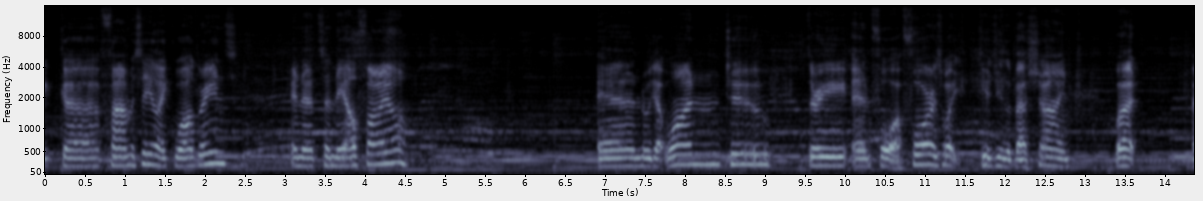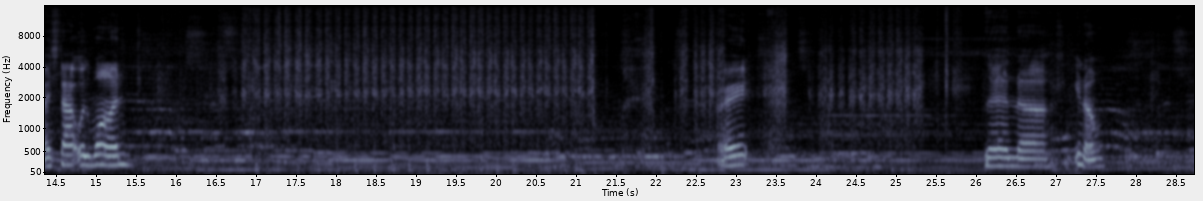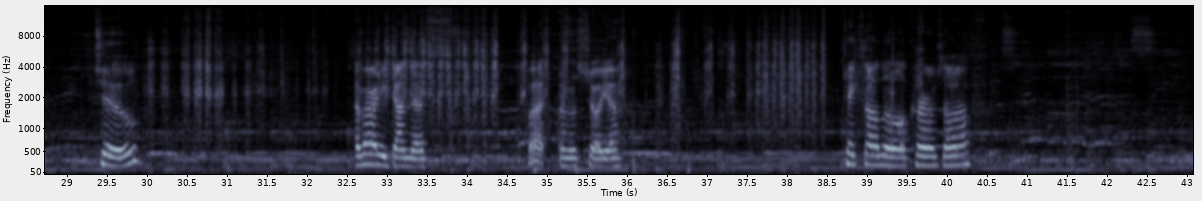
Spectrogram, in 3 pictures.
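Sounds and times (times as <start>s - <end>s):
background music with held tones: 0.0s - 43.0s.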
